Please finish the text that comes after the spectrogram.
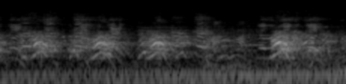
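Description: Two Malinois dogs at a dog training center give a run of short yips and barks, about four in quick succession, with a faint low hum underneath.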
